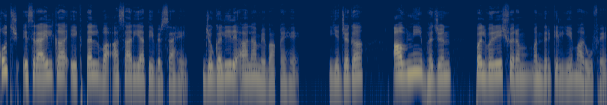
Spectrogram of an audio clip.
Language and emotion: Urdu, neutral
